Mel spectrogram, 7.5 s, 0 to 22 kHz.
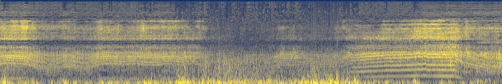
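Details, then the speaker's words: Rich-running two-stroke nitro engine in an ACME Condor 4WD RC buggy on its maiden run after a rebuild, low on fuel and not very hot: buzzy high-pitched note wavering and surging with throttle, burbly and uneven, still smoking and rich though improved after leaning slightly. "It's wingeding it off a little bit, but I won't go much more than that. Still smoke and rich. It's better"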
